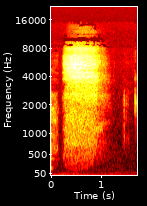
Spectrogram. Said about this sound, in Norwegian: Puster ned i magen.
